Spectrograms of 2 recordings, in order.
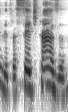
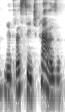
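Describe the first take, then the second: First: Said in the usual way. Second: "Letra C de casa" said lower as a settled answer; lower, confirming. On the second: Shown as a demonstration. Teacher confirming the answer key to students, lower and settled. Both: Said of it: "deixa eu ver".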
